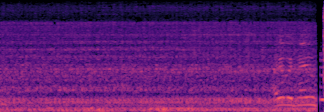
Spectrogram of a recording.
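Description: Motor scooter engine idling steadily, with short vocal sounds near the end.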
